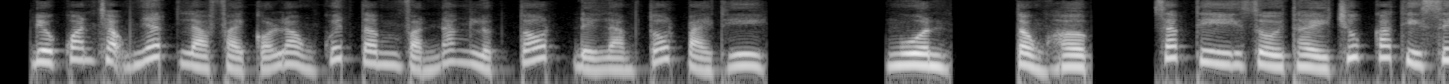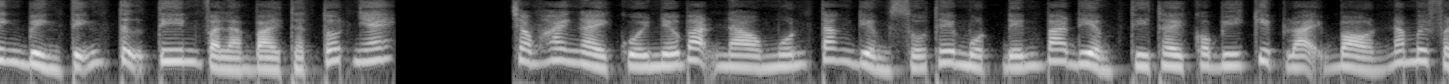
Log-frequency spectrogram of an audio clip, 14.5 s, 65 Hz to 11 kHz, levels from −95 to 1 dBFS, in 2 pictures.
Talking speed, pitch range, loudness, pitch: 265 wpm, 185-260 Hz, -22 LUFS, 205 Hz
